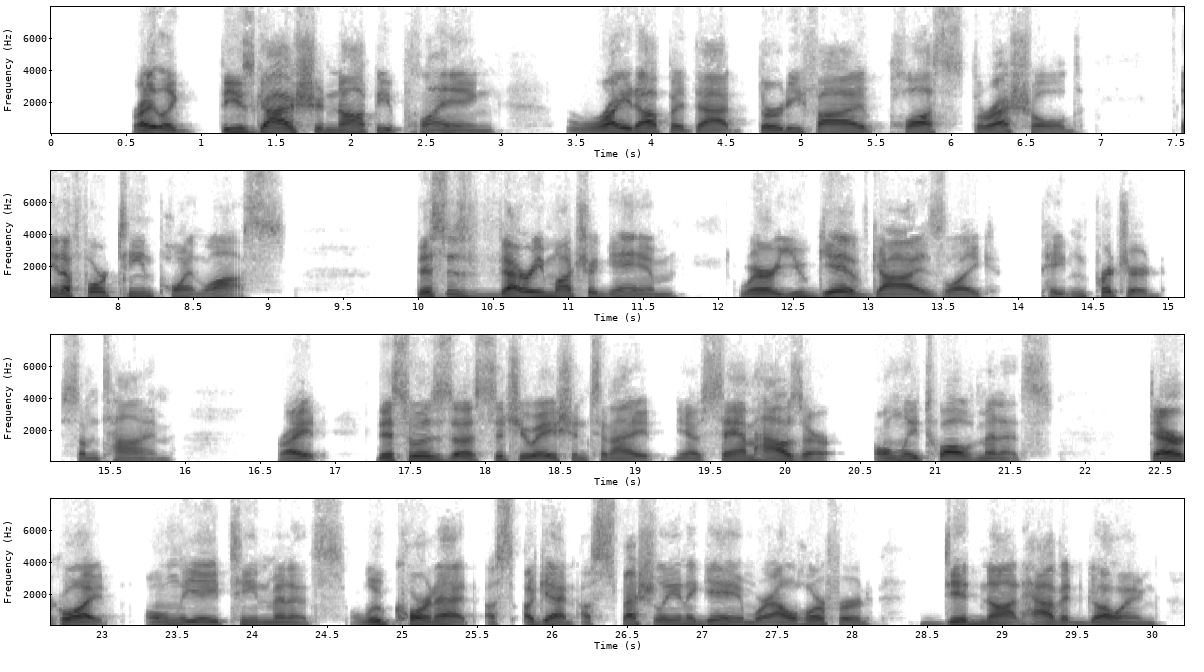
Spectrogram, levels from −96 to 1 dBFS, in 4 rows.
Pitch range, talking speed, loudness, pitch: 130-180 Hz, 135 wpm, -25 LUFS, 155 Hz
